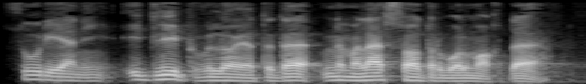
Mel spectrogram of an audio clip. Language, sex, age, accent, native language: Uzbek, male, 18-24, Samarqand, Uzbek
